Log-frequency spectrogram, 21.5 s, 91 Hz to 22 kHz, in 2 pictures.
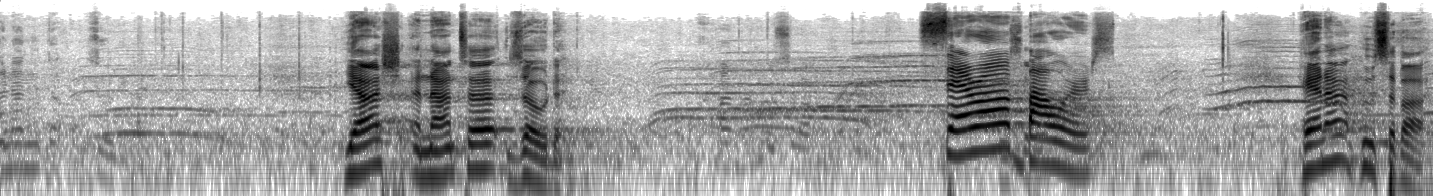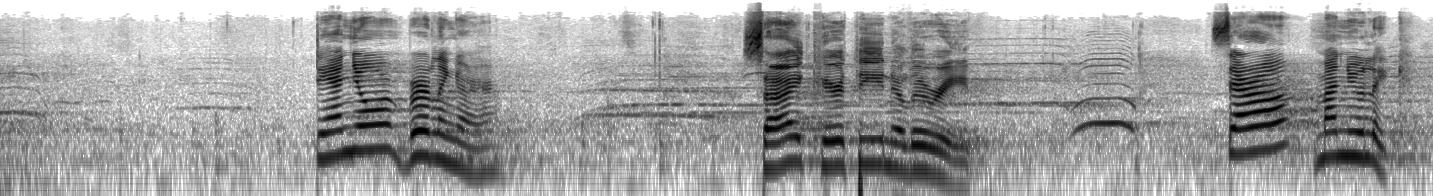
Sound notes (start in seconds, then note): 5.3 audience cheers; 15.4 audience cheers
